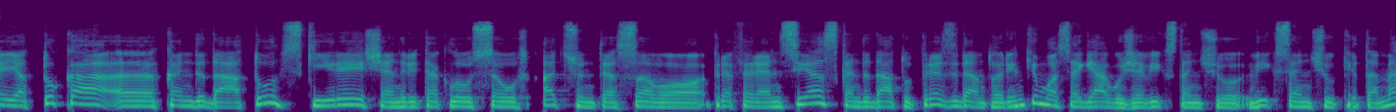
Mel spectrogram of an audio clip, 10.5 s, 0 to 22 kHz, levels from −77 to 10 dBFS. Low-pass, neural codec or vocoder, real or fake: 10.8 kHz; none; real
